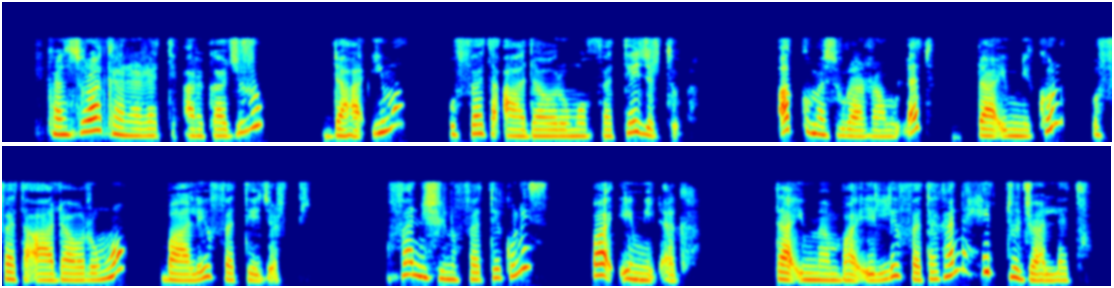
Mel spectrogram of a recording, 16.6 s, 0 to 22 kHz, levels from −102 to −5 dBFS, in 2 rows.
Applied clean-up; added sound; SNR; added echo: none; none; none; none.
